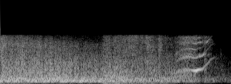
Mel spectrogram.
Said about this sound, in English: right, the explosion.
